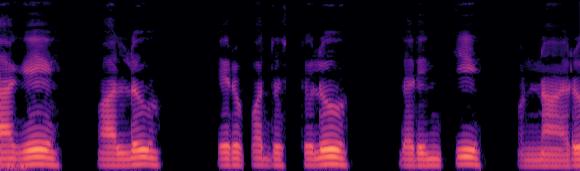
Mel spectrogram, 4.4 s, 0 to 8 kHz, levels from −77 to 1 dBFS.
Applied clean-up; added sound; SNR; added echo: none; none; none; none.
